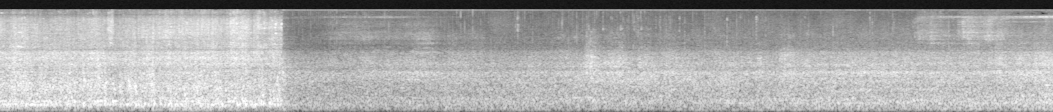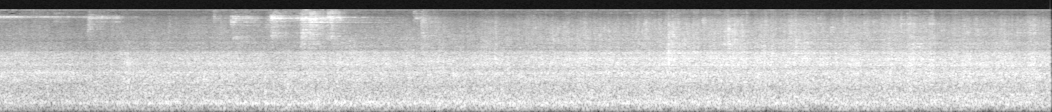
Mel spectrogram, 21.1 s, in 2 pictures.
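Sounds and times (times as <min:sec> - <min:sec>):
diesel locomotive passing: 0:00.0 - 0:21.0.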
